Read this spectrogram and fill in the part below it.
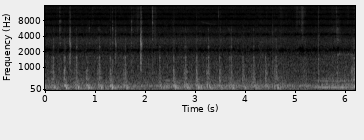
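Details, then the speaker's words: Volvo XC90 with idling engine, wheel turned: sharp, uneven knocks about twice a second from the steering column; owner feared the steering rack, but the worn steering shaft universal joint was at fault. "три дня назад хозяин вольвы услышал в рулевой колонке вот такой характерный стук"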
